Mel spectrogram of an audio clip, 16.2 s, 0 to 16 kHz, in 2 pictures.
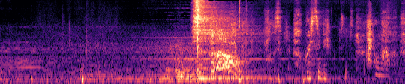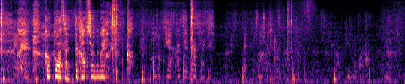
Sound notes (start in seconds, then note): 3.9 Meg and Allison gasp; 5.2 whispering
